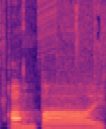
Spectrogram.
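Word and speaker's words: 乾杯: dan yang terakhir ada kanpai ada bersulang pantai Bidi bacanya Kampai Kampai karena ada huruf t h e high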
